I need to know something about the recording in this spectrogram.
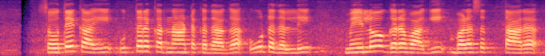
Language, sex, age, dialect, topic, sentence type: Kannada, female, 31-35, Central, agriculture, statement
